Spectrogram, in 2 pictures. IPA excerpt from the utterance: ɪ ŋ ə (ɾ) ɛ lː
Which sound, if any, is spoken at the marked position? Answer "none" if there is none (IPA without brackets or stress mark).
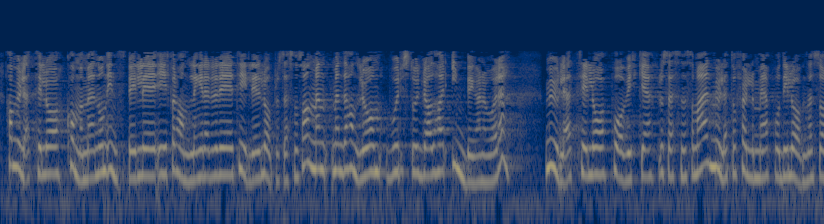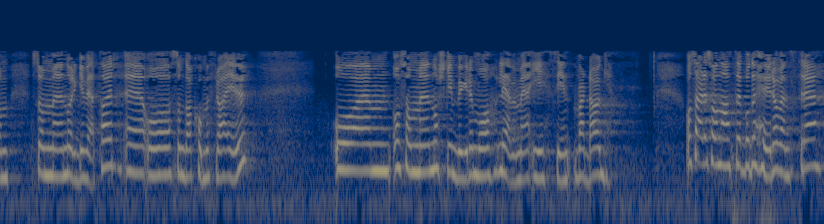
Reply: ɾ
